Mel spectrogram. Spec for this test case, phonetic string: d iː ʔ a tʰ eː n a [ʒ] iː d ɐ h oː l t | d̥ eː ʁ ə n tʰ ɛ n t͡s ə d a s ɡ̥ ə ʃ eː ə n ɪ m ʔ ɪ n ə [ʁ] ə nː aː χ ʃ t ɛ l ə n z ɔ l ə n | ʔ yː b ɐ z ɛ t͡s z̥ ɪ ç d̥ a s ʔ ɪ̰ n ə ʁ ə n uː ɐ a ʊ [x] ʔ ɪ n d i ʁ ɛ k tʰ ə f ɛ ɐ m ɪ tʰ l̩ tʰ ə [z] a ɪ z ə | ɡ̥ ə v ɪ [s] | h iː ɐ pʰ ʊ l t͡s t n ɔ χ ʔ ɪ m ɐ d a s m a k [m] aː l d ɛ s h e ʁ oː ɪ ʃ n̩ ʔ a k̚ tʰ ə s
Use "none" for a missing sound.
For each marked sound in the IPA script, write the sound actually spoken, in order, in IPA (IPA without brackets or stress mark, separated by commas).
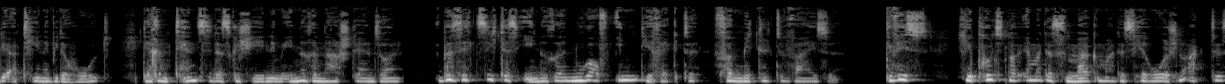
v, ʁ, f, v, s, m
